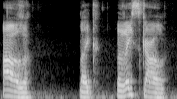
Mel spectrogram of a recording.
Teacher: Sort of more in the back of your throat, a little bit more guttural. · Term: roll to their R's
